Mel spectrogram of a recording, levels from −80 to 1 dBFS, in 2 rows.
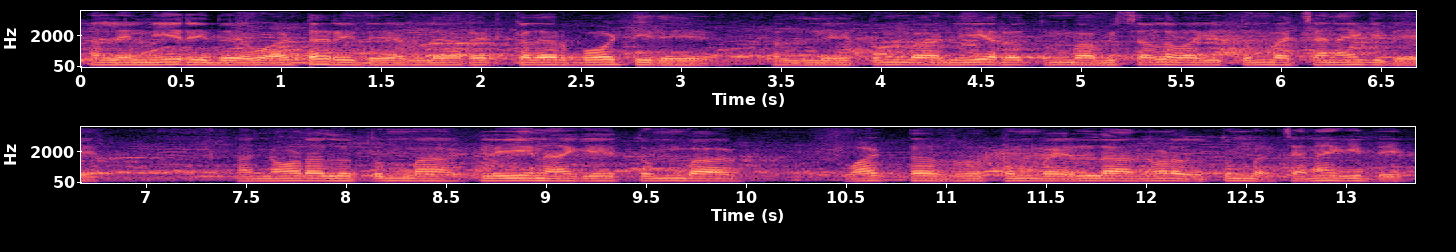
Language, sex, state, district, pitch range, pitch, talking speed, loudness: Kannada, male, Karnataka, Shimoga, 120-130 Hz, 125 Hz, 95 wpm, -16 LUFS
